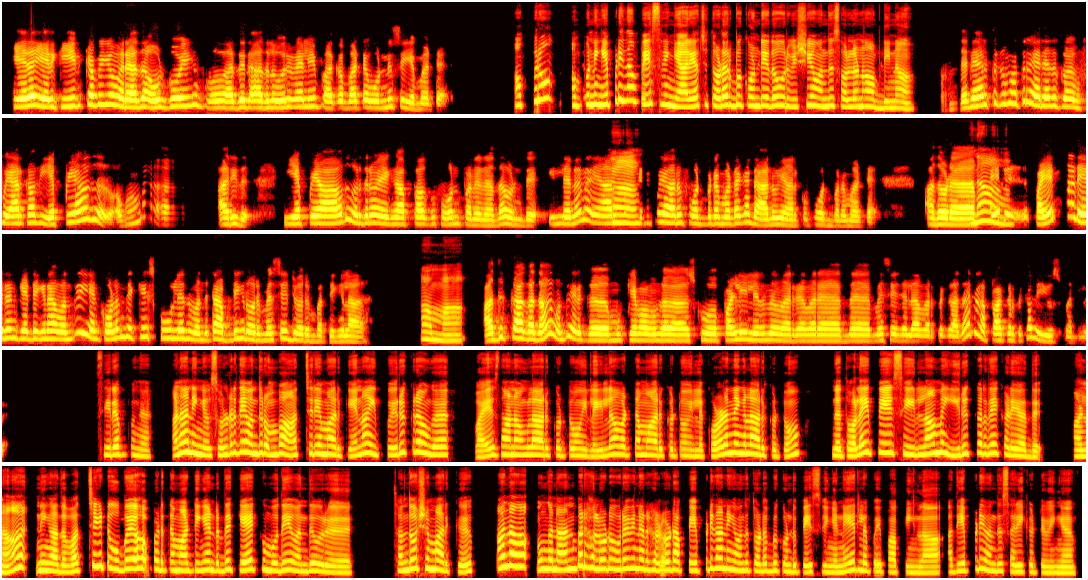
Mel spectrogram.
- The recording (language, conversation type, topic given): Tamil, podcast, ஸ்கிரீன் நேரத்தை சமநிலையாக வைத்துக்கொள்ள முடியும் என்று நீங்கள் நினைக்கிறீர்களா?
- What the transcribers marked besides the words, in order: in English: "இன்கமிங்கும்"; in English: "அவுட்கோயிங்கும்"; snort; anticipating: "அப்புறம்! அப்போ நீங்க எப்படி தான் … வந்து சொல்லணும் அப்படின்னா?"; drawn out: "ரொம்ப"; in English: "மெசேஜ்"; other noise; tapping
